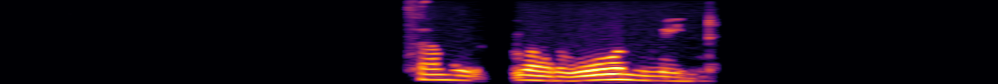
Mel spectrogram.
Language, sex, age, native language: Icelandic, female, 60-69, Icelandic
